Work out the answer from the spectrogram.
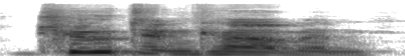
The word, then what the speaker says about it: Tutankham: that's just sweet oh so that's pronounced tootin common tutankham lance says between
